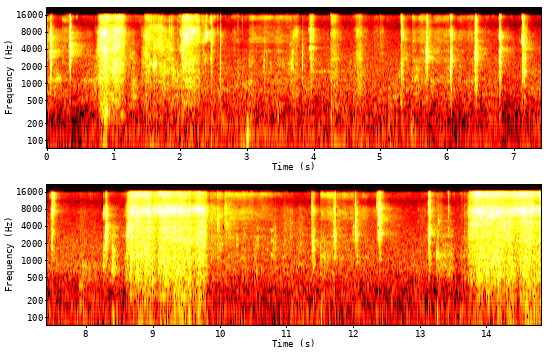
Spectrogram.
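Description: A man chews food with wet smacking sounds.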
